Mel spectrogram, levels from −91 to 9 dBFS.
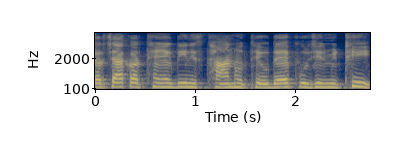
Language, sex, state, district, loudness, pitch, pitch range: Chhattisgarhi, female, Chhattisgarh, Sarguja, -17 LUFS, 200 Hz, 190-205 Hz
